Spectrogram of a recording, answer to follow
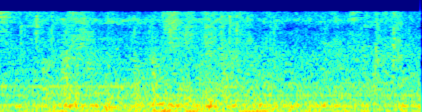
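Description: Moving bus heard inside the cab: a steady low rumble of engine and road noise with a faint steady hum on top.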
